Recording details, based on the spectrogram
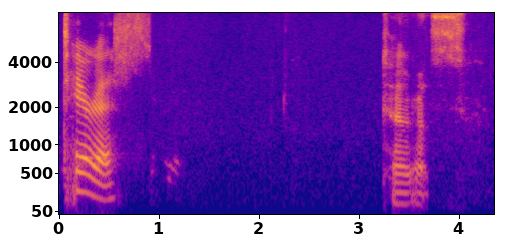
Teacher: we want to put the emphasis on the first syllable, terrace.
